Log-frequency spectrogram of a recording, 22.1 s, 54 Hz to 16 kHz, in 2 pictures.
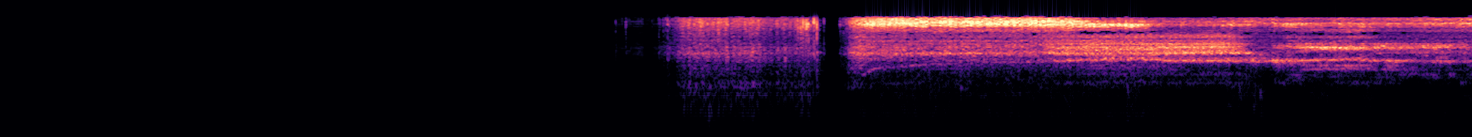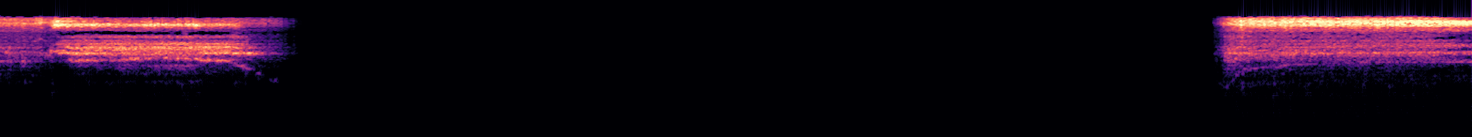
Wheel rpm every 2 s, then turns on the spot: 0, 0, 0, 100, 160, 160, 80, 0, 0, 0, 110.
none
